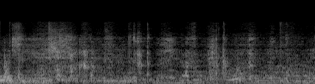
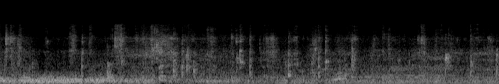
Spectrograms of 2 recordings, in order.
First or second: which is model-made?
first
